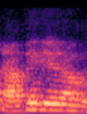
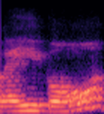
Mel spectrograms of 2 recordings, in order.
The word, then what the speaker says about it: label: 자, 우리나라 사람들만 라베리라고 읽어요. 원래 발음은지 어떻게 읽을까요? 그렇죠. 레이블.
